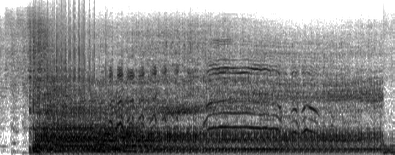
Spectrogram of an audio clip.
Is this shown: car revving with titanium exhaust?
yes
